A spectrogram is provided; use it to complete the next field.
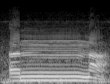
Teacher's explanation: وَلَوْ أَنَّ لِكُلِّ نَفْسٍ ظَلَمَتْ، دیکھیے اَنَّ نون میں غنہ ہوگا کیونکہ مشدد ہے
